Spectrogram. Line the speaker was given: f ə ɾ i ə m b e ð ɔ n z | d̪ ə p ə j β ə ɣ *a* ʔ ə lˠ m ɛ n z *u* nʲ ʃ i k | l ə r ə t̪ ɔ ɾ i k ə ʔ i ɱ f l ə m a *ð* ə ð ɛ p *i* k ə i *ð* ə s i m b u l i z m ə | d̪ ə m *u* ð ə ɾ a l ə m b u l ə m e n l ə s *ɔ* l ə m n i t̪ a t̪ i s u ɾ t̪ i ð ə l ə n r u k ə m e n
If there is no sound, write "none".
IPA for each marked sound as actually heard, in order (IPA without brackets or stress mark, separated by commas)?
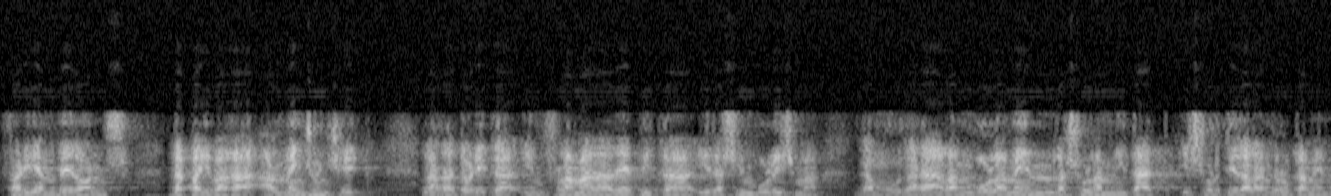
a, u, ð, i, ð, u, u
